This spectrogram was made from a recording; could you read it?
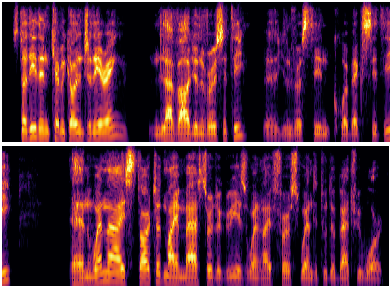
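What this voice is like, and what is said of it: Quebec French accent. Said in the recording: “from the accent, you can guess I'm from Quebec, so I'm a French-speaking person”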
